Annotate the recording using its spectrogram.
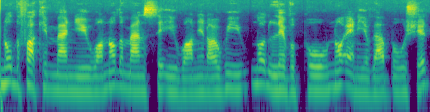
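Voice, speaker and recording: Fairly high-pitched and fairly quick, a man talks with a South London accent. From southeast London. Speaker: football fan podcaster. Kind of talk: casual chat. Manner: animated.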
